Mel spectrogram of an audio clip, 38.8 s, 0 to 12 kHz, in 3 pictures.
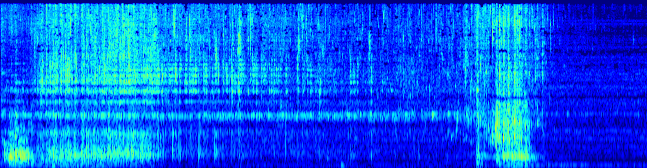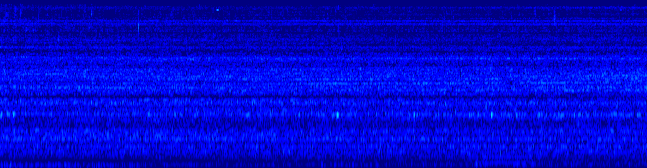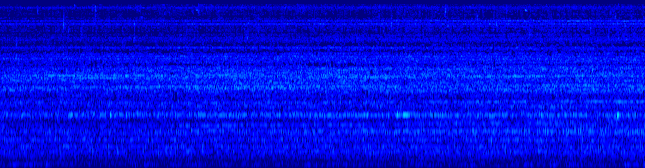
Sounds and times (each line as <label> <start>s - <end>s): gurgle 0.0s - 13.7s
flush 0.0s - 16.8s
